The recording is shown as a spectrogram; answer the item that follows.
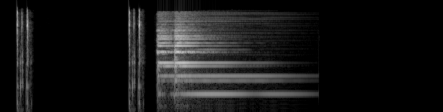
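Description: Subscribe-button animation sound effect: quick mouse clicks just after the start and again about a second later, then a bright notification-bell ding that rings out for about a second and a half.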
